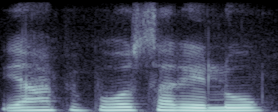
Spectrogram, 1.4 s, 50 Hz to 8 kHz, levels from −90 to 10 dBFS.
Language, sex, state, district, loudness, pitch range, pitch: Hindi, female, Karnataka, Bangalore, -13 LUFS, 195-215 Hz, 210 Hz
